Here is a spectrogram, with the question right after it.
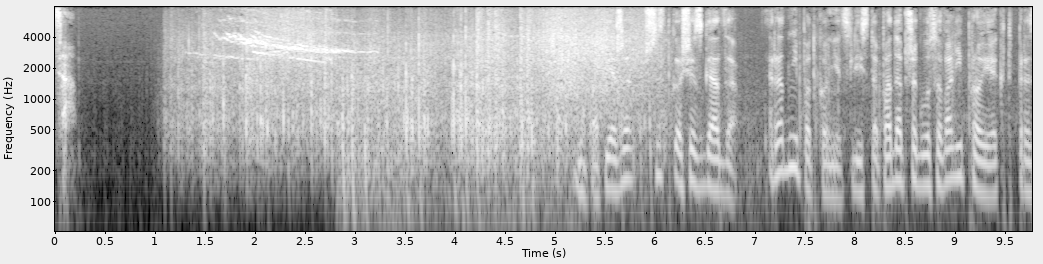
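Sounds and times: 
speech: 0.0s - 0.3s, 5.2s - 9.7s
fireworks and firecrackers exploding: 1.0s - 9.7s
high whistling firework rocket: 1.1s - 6.1s.

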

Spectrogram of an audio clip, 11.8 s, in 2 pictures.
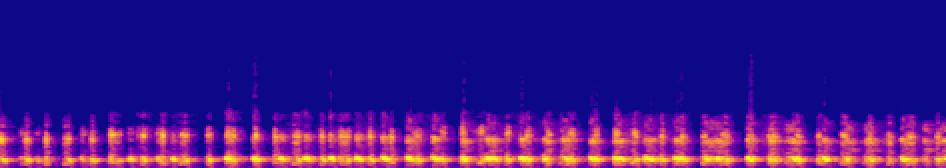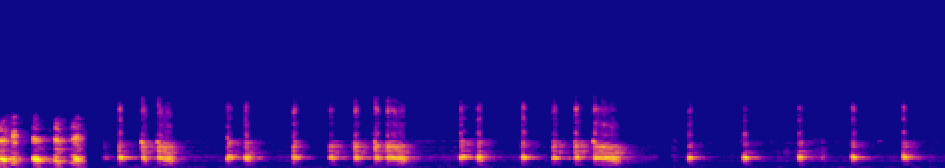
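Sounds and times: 
partridge rough chucking notes: 0.0s - 11.8s.

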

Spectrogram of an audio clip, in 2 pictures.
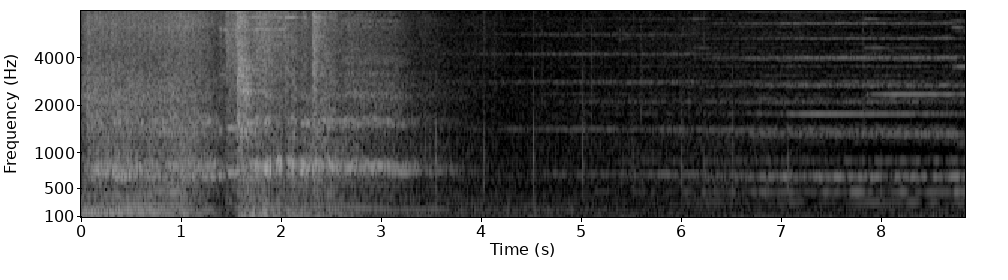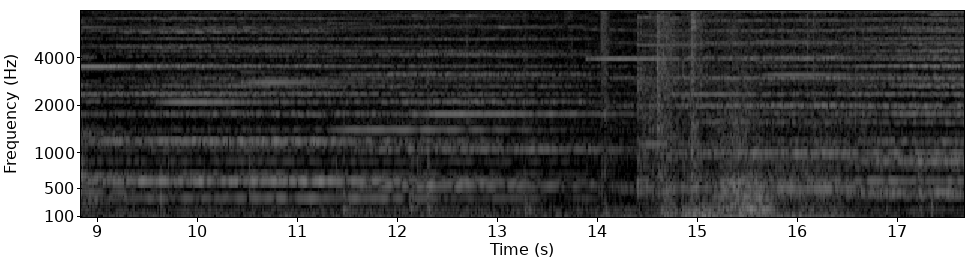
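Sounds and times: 
bus skidding to a stop with tire screech: 0.0s - 4.0s.

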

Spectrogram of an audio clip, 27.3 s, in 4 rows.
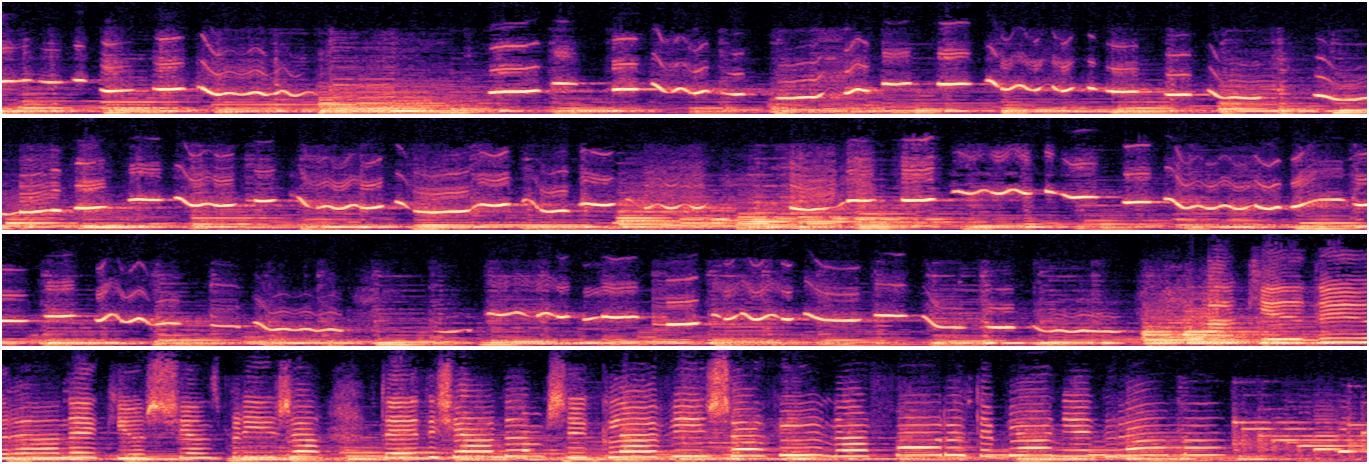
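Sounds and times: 
cheerful whistling of a melody: 0.0s - 23.0s, 24.1s - 27.2s.

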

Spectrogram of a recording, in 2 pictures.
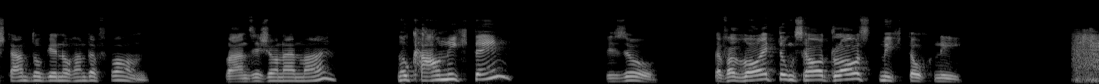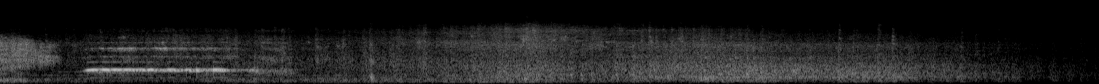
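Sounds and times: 
speech: 0.0s - 1.6s, 2.2s - 3.4s, 4.0s - 5.2s, 6.1s - 6.6s, 7.2s - 9.7s
train rumbling on rails: 11.4s - 21.9s
brief whistle-like tone of a train: 11.8s - 13.8s.

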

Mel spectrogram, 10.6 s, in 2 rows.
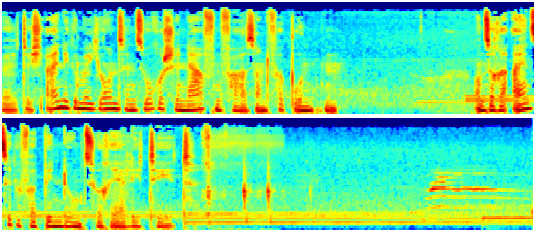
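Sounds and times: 
speech: 0.2s - 3.5s, 4.7s - 7.5s
cat meowing: 9.4s - 10.6s.

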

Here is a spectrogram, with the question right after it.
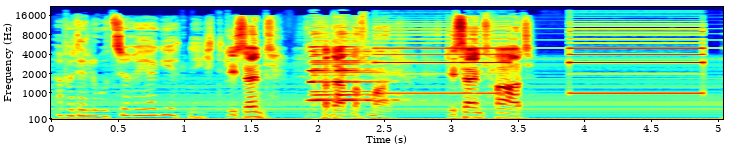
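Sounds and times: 
speech: 0.1s - 3.7s
bright high beep: 1.9s - 4.9s
cockpit warning alarm tone: 1.9s - 4.9s.

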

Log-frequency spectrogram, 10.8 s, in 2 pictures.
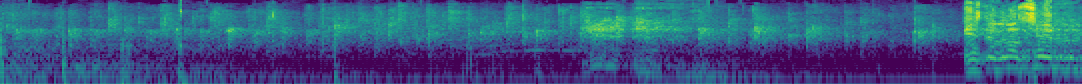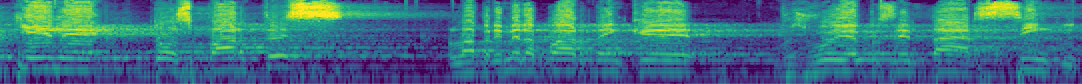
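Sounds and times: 
audience applause: 0.0s - 5.1s
speech: 4.8s - 10.8s.

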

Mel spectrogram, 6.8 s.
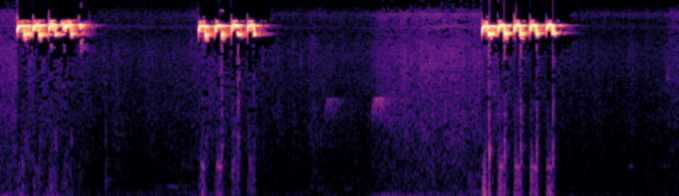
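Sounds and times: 
blue-crowned hanging parrot calls: 0.2s - 1.0s, 2.0s - 4.0s, 4.8s - 5.8s.

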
